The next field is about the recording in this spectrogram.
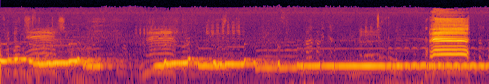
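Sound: sheep bleating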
